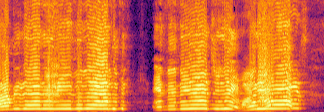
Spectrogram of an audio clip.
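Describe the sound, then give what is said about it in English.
A voice mimics a garbled McDonald's drive-through order intercom, making two buzzy, nasal, muffled bursts of babble with a pitch dip near the end, loud. “you got that little box that you, uh, sounds like this.”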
